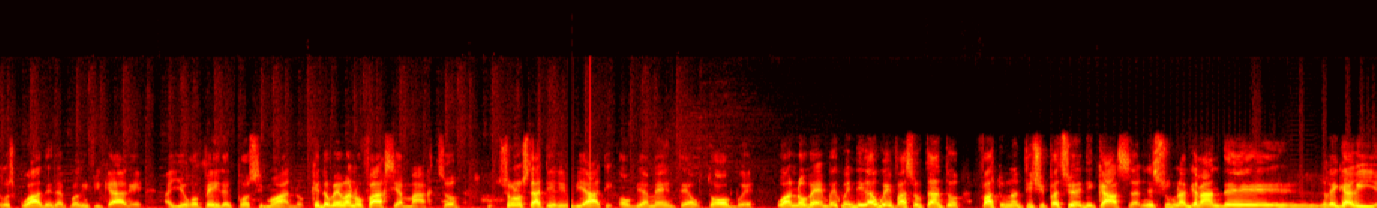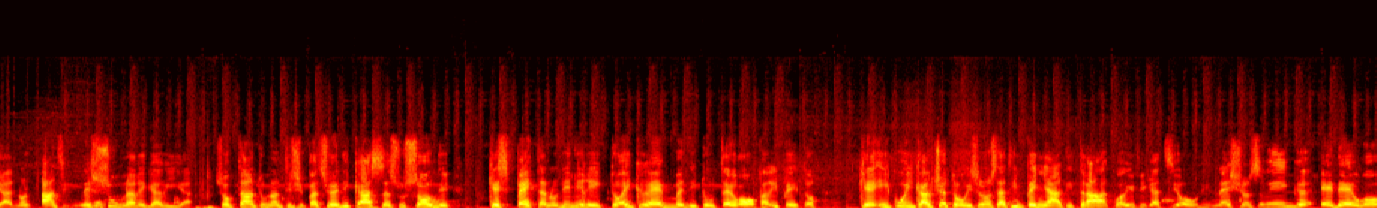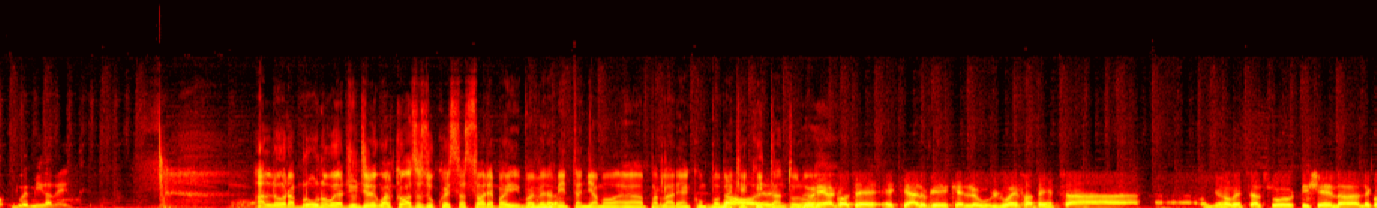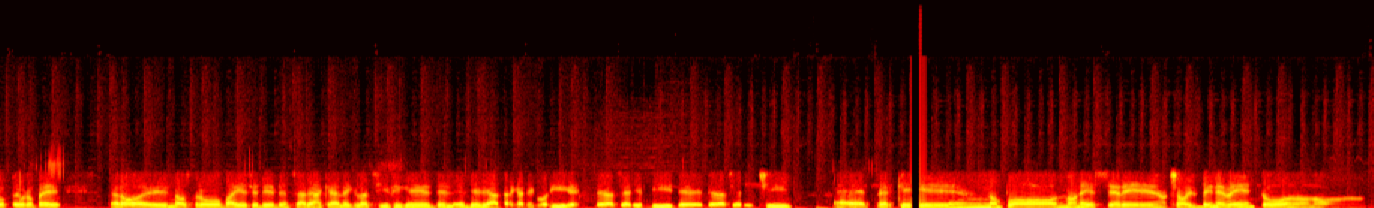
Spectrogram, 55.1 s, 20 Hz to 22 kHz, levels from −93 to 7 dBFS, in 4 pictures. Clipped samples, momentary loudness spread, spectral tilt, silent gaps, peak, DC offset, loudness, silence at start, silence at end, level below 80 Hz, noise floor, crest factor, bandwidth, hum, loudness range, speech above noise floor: under 0.1%; 11 LU; -6 dB/octave; 50.42-50.49 s; -4 dBFS; under 0.1%; -20 LUFS; 0 s; 0.1 s; -52 dBFS; -53 dBFS; 16 dB; 12 kHz; none; 5 LU; 33 dB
